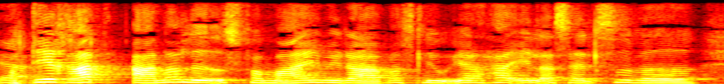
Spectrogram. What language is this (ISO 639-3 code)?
dan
